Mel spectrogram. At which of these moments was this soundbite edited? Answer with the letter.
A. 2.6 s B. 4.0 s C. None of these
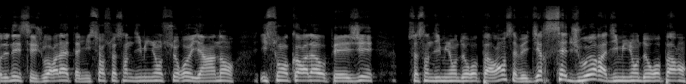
B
